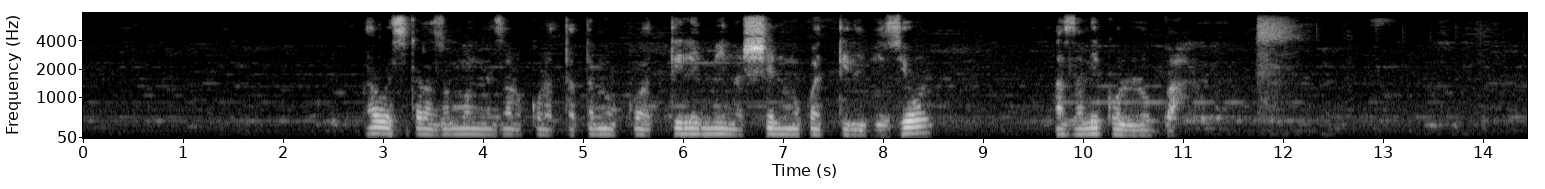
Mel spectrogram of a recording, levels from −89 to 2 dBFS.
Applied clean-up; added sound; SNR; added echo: none; none; none; none.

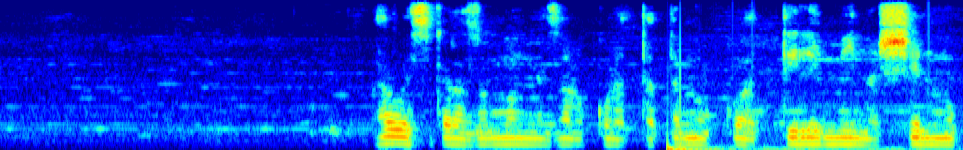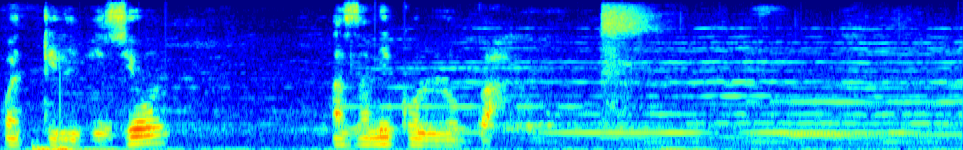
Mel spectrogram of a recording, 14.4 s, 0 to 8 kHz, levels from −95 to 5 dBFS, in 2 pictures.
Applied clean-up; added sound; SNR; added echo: none; Crackle; 15 dB; none.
